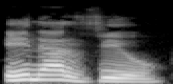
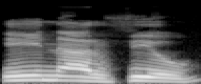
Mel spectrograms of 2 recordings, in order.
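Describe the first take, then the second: First: The t after the n is dropped. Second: The t after the n is dropped.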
